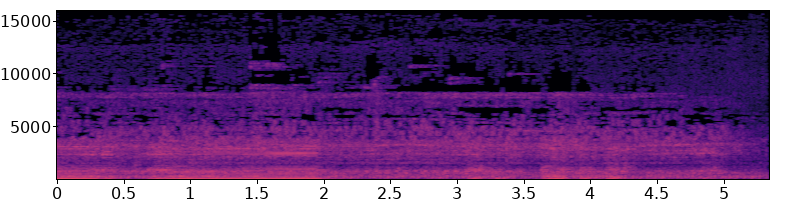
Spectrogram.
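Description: A car engine idles nearby with a low hum.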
